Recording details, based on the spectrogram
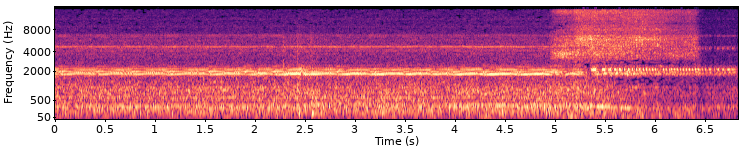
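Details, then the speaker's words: Orvaldi INV-12-840W UPS after transistor repair, charging a small test battery toward 14.6–14.7 V with mains input and 220 V output present: the cooling fan makes an odd faint, steady high-pitched buzz while charging. "якось дивно він почав жати коли йде зарядка акумулятора Він чомусь дивно жужить"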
